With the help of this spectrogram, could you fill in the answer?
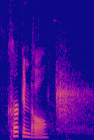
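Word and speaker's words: Kuykendall: It's pronounced Kirkendall. If it's spelled Kuyken. Yep, that's how it's spelled. Kirkendall. Well, that just does not even look like anything how I would ever say it.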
